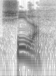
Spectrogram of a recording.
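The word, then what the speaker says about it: śīla: There's a whole different word, S with a little mark over it, SH, and long I, L, short A, Shila.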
